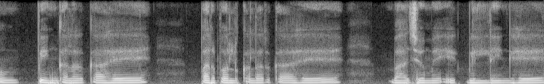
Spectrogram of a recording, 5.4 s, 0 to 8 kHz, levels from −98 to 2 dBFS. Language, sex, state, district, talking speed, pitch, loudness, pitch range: Hindi, female, Maharashtra, Mumbai Suburban, 75 wpm, 180 Hz, -17 LUFS, 170-185 Hz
